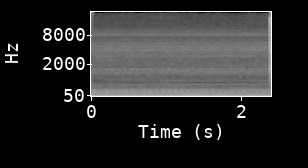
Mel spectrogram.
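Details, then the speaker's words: Mitsubishi CK5, cold start with temperature gauge at minimum after idle system repair with original stepper motor: starts easily, steady, even low rumble, raised cold idle held smooth with no misses, healthy; idle later drops to about 900 rpm. "เดี๋ยวมาลองสตาร์ทขณะตอนเครื่องเย็นนะครับตอนนี้อุณหภูมิอยู่ล่างสุดนะครับยังไม่ได้สตาร์ทเลยตาร์ติดง่ายเครื่องเดินนุ่มนะครับรอบก็ชดเชยขึ้นมาให้ดีนะ"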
